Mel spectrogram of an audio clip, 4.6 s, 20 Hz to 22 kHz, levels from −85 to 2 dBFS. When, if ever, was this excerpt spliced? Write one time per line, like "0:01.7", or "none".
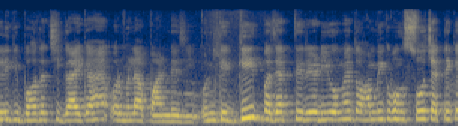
none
